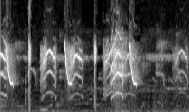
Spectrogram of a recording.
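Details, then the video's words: Female prinjak lumut (prinia) call used to lure: chirping, arched notes in irregular groups, fading toward the end, with sharp taps between them. "suara pikat burung betina_!! pangilan burung betina - prinjak lumut"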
